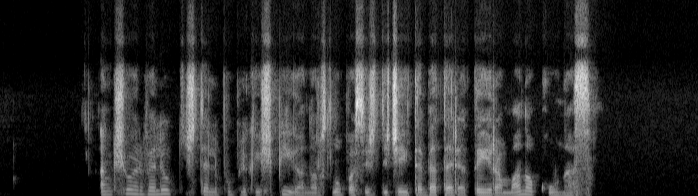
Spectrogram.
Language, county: Lithuanian, Vilnius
